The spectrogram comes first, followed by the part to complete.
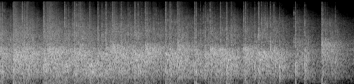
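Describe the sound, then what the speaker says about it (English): Audience at a city council meeting applauding high school contestants as they come forward, a loud dense round of clapping that holds steady, then thins and tapers off near the end. "Let's give them a round of applause as they come up here."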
